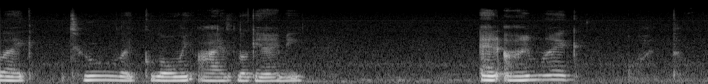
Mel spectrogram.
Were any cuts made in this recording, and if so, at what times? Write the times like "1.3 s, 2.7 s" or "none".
none

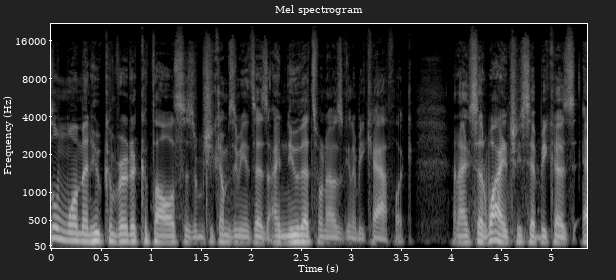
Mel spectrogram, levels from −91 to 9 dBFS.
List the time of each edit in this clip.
1.6 s

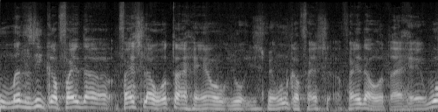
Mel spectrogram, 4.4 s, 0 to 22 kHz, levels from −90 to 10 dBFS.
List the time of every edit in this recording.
none

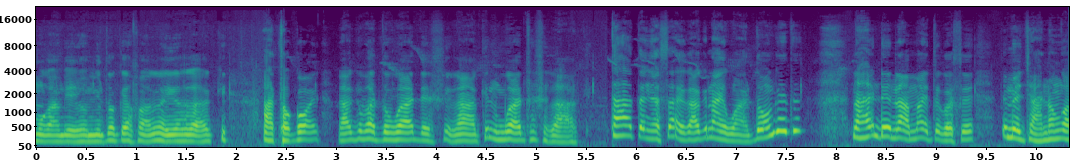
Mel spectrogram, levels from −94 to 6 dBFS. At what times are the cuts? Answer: 5.6 s

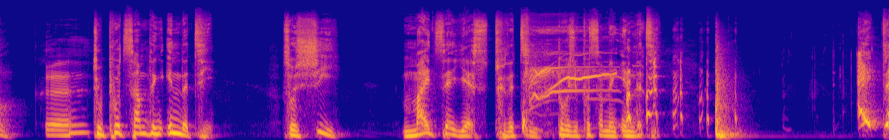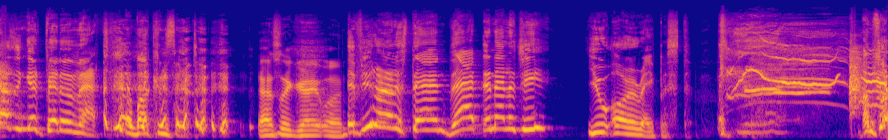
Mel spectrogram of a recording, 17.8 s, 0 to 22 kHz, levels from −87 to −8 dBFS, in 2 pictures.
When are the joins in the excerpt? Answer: none

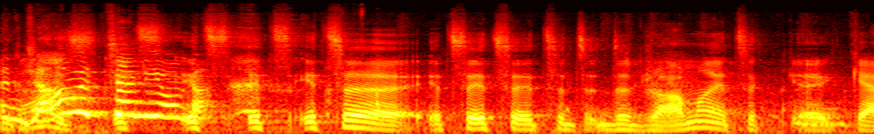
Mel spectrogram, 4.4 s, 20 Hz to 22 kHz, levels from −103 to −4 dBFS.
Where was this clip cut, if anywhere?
none

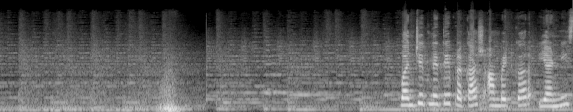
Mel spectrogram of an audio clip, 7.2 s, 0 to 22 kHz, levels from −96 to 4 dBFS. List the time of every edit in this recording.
2.2 s

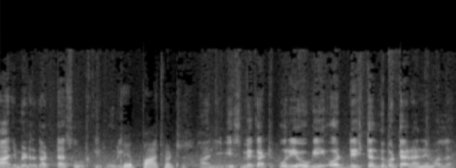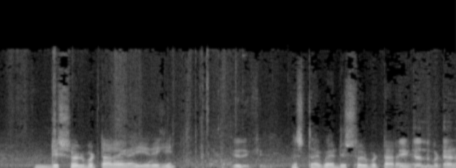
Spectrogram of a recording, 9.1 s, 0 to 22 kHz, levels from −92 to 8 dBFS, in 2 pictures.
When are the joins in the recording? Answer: none

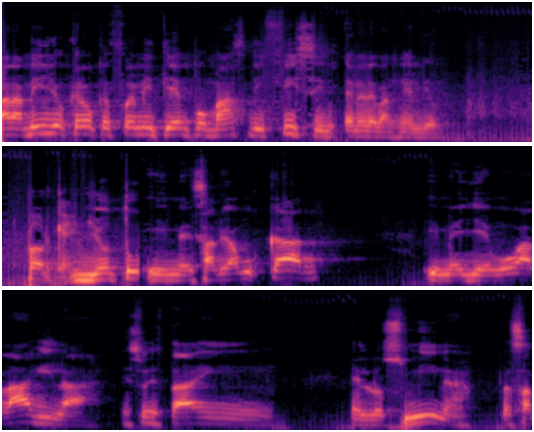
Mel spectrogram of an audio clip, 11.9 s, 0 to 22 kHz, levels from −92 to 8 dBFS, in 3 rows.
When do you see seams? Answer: 5.0 s

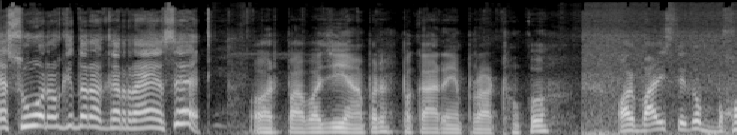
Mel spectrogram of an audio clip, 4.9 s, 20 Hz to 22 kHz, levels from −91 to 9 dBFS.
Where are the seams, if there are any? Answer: 1.6 s, 3.9 s

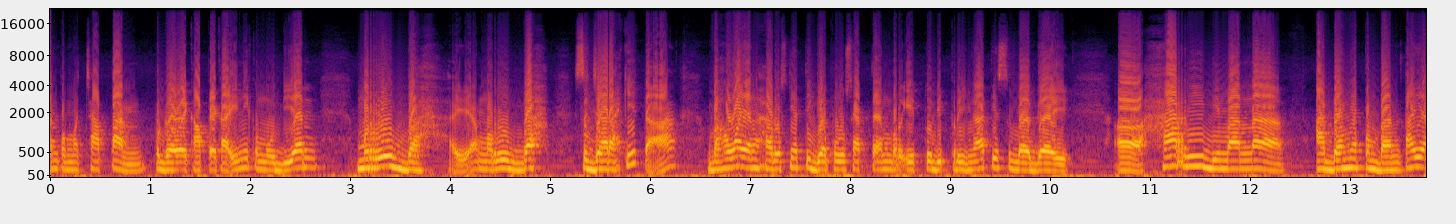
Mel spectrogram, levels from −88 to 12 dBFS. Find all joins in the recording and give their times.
none

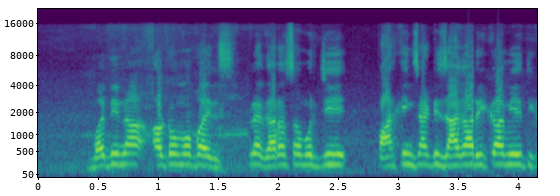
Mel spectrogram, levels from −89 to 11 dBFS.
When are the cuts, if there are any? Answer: 1.7 s

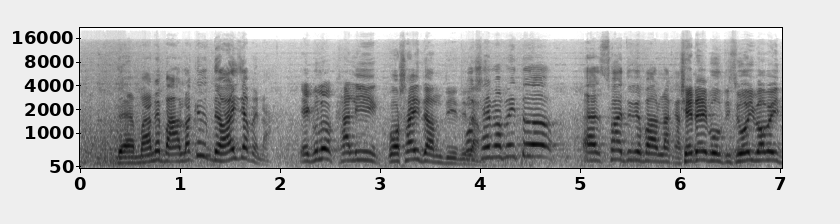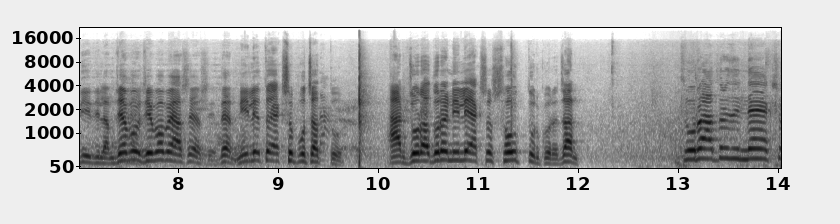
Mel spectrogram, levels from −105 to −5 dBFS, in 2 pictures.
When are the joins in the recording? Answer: 8.6 s

